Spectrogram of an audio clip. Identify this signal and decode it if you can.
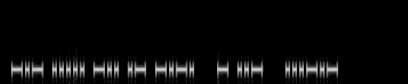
Morse code, heard as a keyed tone, about 34 wpm, 700 Hz. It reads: K5DAC TU <SK>
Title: K1USN SST QSO Practice 35wpm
